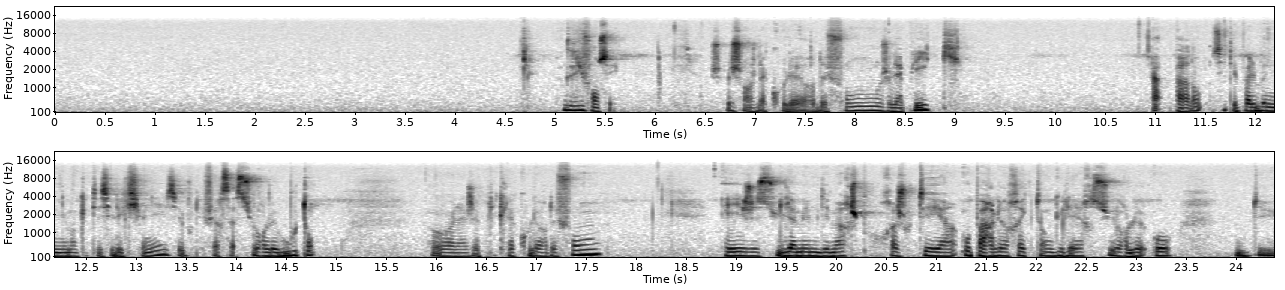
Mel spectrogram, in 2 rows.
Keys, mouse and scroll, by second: 1.1-3.4 drag, 5.9 click, 7.5 right click, 9.8 click, 12.1 ctrl+y, 14.1 click, 16.0-17.8 right drag, 17.8 click, 20.7 click.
